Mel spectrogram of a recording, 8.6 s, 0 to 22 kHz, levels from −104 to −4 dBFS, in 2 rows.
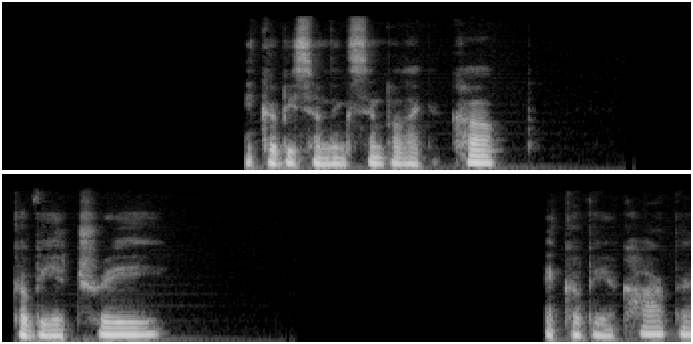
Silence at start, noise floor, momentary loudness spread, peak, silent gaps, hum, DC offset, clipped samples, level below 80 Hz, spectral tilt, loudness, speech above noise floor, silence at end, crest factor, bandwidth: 1.5 s; -82 dBFS; 9 LU; -14 dBFS; 3.89-4.37 s, 6.14-7.69 s; none; under 0.1%; under 0.1%; -56 dBFS; -6.5 dB/octave; -32 LUFS; 52 dB; 0 s; 20 dB; 15.5 kHz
